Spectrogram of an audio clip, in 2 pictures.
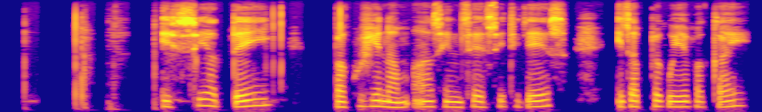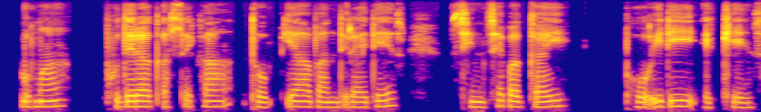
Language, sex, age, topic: Gamo, male, 18-24, government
